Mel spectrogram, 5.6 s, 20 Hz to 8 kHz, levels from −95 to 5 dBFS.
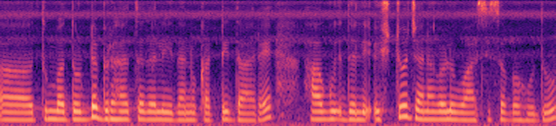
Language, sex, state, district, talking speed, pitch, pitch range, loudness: Kannada, female, Karnataka, Dakshina Kannada, 140 wpm, 185 Hz, 175-190 Hz, -17 LUFS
